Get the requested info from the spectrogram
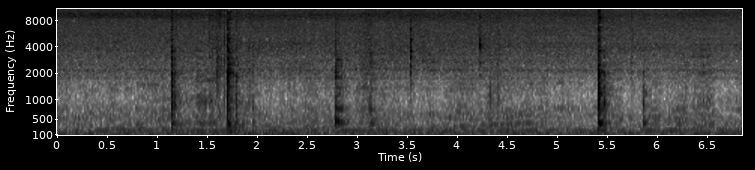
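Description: Hot oil sizzling faintly in a nonstick frying pan as a browned keema patty is lifted out on a spatula. About five sharp taps of the spatula against the pan are spread through it.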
